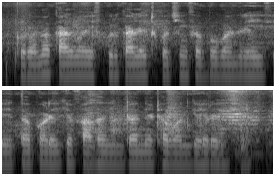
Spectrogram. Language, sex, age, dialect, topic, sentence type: Chhattisgarhi, male, 51-55, Western/Budati/Khatahi, banking, statement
